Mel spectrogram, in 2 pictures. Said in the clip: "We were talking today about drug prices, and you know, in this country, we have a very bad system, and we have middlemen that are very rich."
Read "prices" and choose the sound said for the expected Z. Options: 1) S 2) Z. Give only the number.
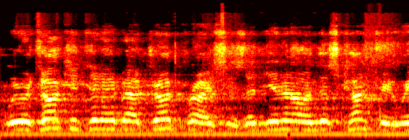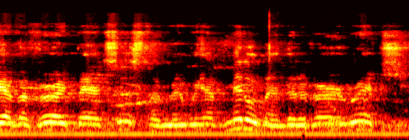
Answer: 2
